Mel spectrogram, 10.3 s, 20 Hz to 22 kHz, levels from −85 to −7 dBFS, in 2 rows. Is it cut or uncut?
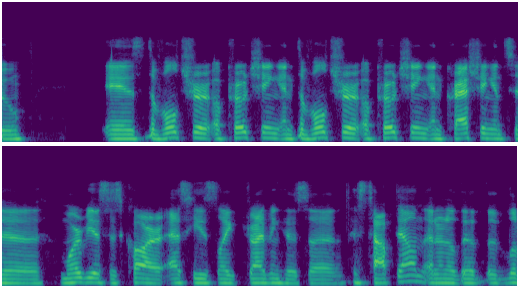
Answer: cut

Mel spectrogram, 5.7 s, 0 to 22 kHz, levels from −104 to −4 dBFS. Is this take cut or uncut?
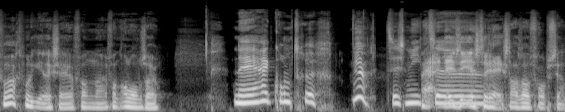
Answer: cut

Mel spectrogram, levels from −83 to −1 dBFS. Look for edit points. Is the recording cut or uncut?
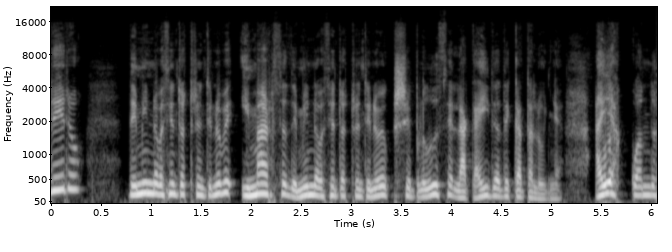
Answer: cut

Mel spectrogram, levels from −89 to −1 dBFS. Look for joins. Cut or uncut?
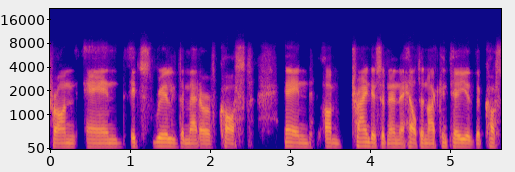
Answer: cut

